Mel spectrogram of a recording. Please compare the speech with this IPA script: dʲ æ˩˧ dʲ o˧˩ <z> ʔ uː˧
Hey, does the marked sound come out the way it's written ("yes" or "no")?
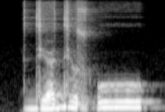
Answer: yes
